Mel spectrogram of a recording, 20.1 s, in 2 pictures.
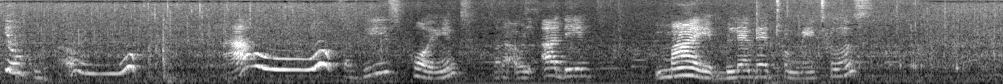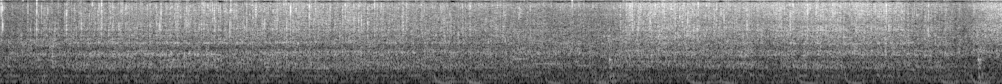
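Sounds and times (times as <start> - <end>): onions sizzling in a pot: 0.0 - 5.9, 6.6 - 20.0
tomatoes poured into hot oil: 8.6 - 20.0.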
